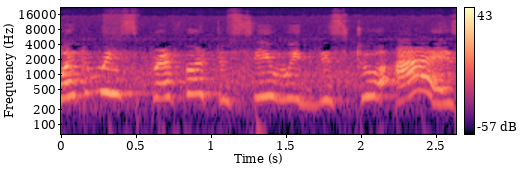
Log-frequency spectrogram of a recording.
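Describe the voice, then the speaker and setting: A woman with a non-native accent at a moderate pace, over noticeable background noise. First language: not English. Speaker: spiritual teacher. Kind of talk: spiritual talk. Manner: halting.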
